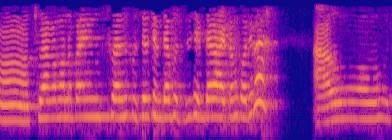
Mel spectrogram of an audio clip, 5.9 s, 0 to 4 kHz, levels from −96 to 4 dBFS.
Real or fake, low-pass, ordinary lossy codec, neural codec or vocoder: real; 3.6 kHz; MP3, 16 kbps; none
